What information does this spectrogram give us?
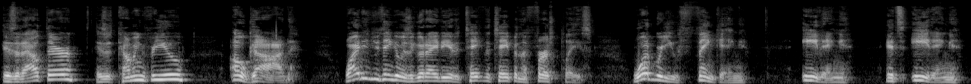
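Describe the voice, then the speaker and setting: A man hosting a solo tabletop horror game, reading the gamebook aloud. His voice sits a bit high and swings widely in pitch as he builds tension. He breaks off into casual asides while rolling dice. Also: big pitch swings, normal speed. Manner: dramatic narration, asides on dice rolls. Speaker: host playing a solo gamebook.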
